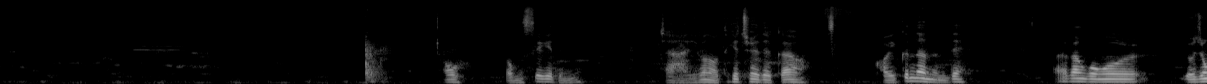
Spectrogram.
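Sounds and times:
cue striking ball: 3.7 - 3.9
billiard balls knocking: 3.7 - 4.0.

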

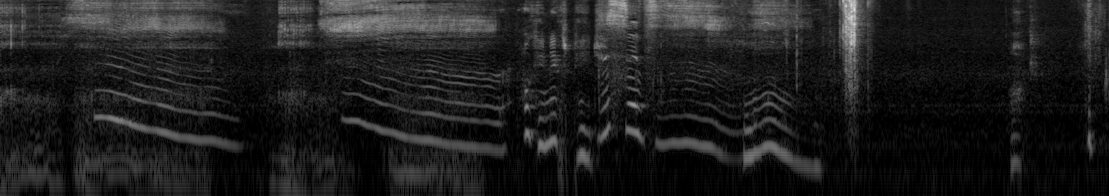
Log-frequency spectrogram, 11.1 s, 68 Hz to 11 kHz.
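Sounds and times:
paper page flipping: 7.8 - 8.8.

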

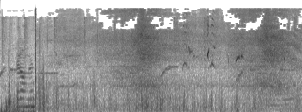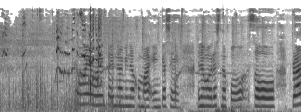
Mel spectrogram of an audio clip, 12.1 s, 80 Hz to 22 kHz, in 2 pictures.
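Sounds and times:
vehicles passing by: 0.4 - 10.0.

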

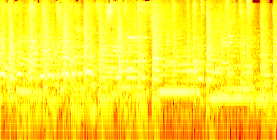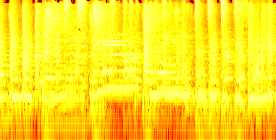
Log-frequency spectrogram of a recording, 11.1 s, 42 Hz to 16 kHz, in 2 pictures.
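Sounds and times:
live band playing loud music: 0.0 - 11.0.

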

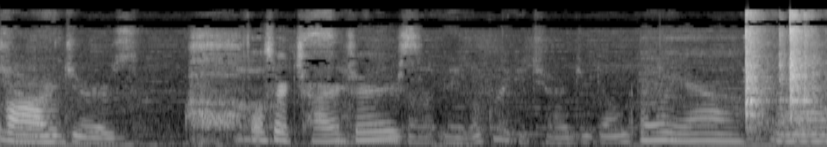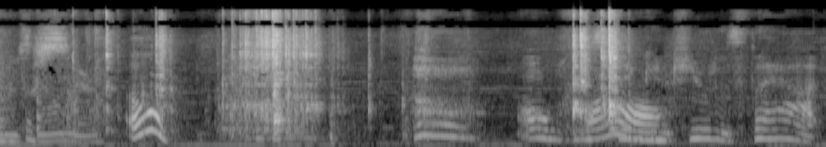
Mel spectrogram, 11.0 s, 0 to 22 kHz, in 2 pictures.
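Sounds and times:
metal plates clinking and clattering: 5.0 - 8.1, 9.3 - 9.9.

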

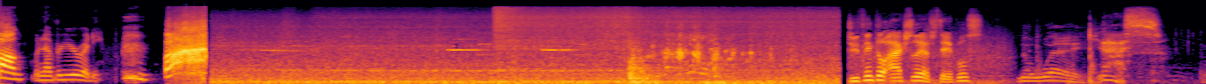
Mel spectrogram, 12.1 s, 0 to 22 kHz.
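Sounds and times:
train carriage rumble: 2.2 - 8.4.

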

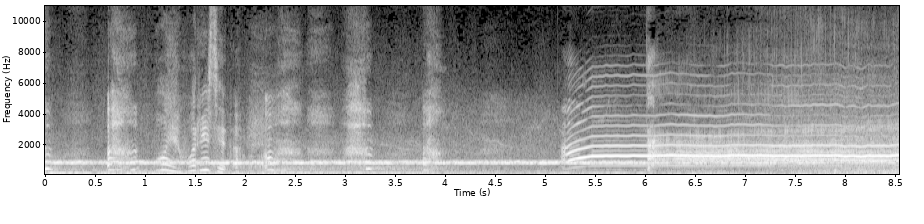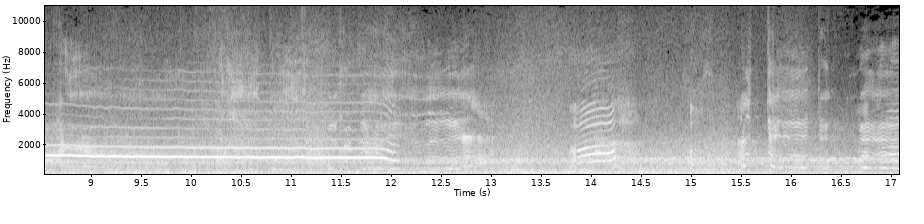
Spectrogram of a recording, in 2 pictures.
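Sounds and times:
woman screaming: 5.2 - 12.2.

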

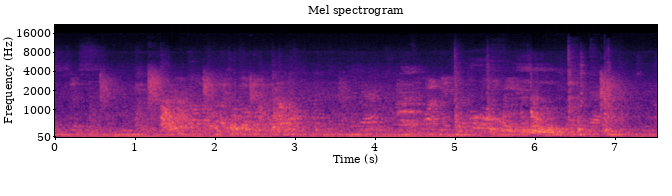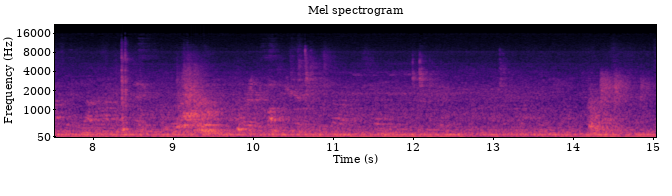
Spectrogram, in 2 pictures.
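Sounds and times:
people talking: 0.0 - 0.6, 1.3 - 14.3
steady low hum: 0.0 - 15.0.

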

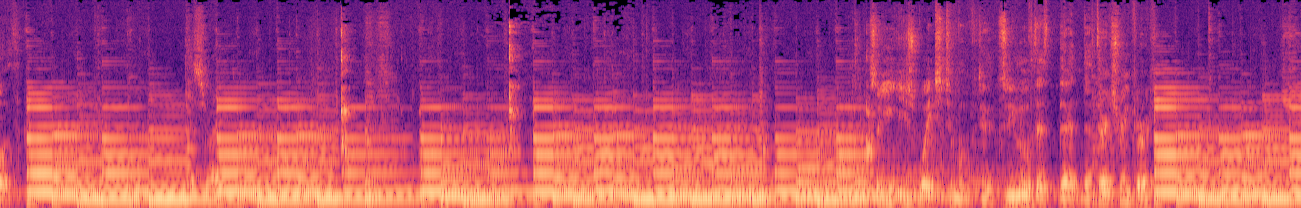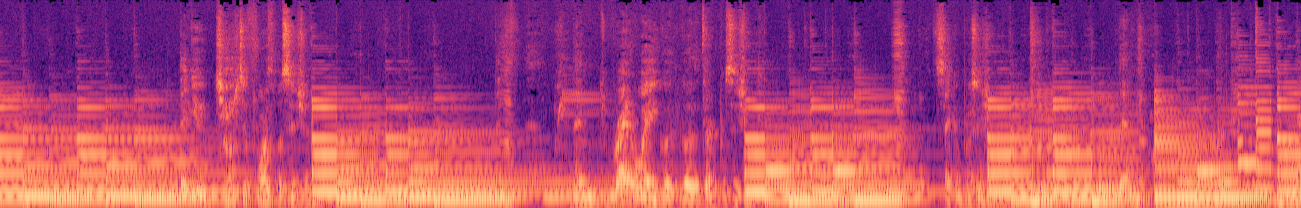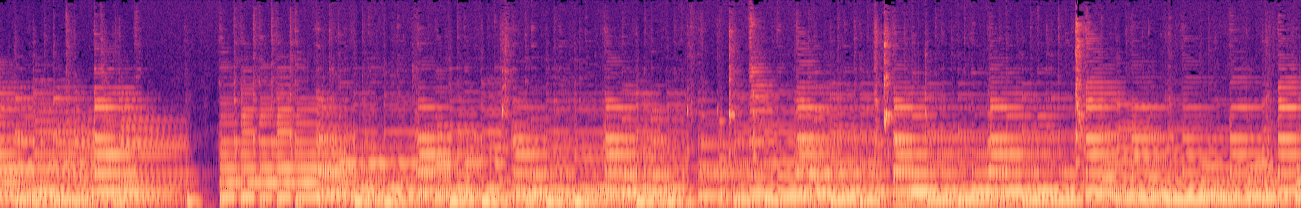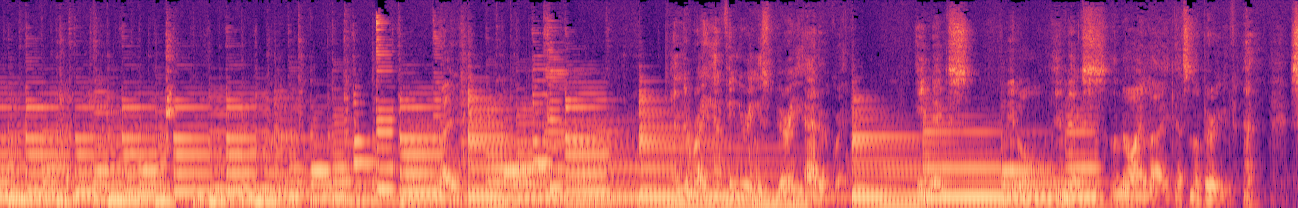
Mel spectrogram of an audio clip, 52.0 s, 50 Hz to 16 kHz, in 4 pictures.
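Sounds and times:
classical guitar playing: 0.0 - 50.7
man's voice: 8.7 - 11.6, 14.8 - 16.2, 18.6 - 20.7, 22.4 - 23.1, 24.2 - 24.5, 45.7 - 47.6, 48.2 - 52.0.

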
